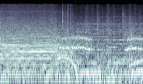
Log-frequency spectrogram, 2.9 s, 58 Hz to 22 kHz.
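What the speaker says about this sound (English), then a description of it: "Oh, the brakes are locking up." Tires squeal and skid as a heavy GMC van's brakes lock up in the Forza 5 racing game, a loud engine drone underneath with gliding, sweeping screech tones running continuously throughout.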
